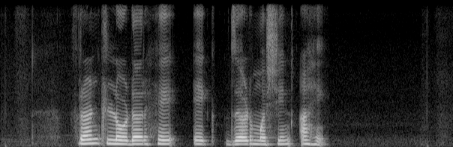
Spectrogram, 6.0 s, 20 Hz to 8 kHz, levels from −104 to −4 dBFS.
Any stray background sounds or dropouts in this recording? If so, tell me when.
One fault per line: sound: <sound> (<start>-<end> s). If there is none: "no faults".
no faults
